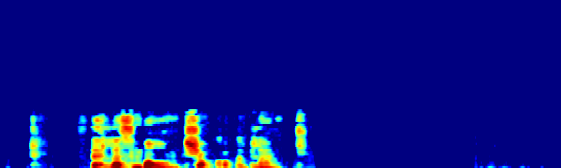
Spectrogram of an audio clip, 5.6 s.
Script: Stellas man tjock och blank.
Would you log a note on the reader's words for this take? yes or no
no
